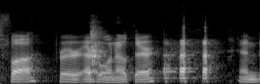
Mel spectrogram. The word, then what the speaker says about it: Pho: flight over there and go get me some Pho it's not it's not pronounced it's fun for everyone out there and uh we'll get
